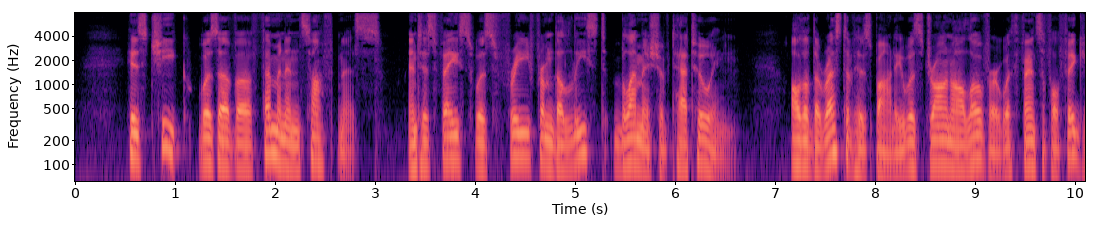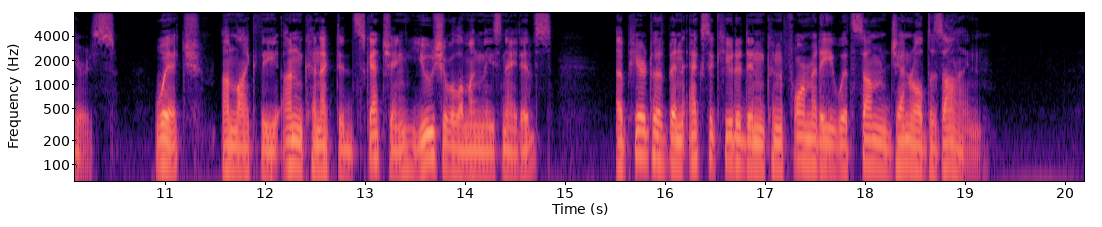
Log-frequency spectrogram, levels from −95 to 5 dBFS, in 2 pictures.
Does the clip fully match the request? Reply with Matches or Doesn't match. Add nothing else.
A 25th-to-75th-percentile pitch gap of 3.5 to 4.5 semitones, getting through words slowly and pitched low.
Doesn't match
